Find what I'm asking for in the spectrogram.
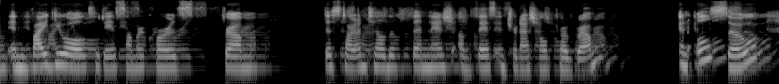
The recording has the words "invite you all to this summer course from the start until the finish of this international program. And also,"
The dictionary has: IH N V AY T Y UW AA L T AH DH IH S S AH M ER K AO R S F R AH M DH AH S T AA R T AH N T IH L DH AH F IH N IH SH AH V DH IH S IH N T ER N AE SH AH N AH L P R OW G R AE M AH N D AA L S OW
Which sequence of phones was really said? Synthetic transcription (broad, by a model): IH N V AY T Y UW AA L T AH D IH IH S AH M ER K AO R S F R AH M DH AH S T AA R T AH N T IH L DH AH F IH N IH SH AH V DH IH S IH N T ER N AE SH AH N L P R OW G R AE M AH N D AA L S OW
